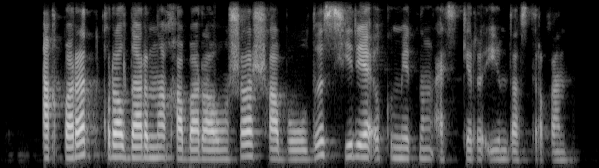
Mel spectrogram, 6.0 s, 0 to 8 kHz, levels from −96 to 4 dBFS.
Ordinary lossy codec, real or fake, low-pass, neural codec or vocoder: Opus, 32 kbps; real; 7.2 kHz; none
